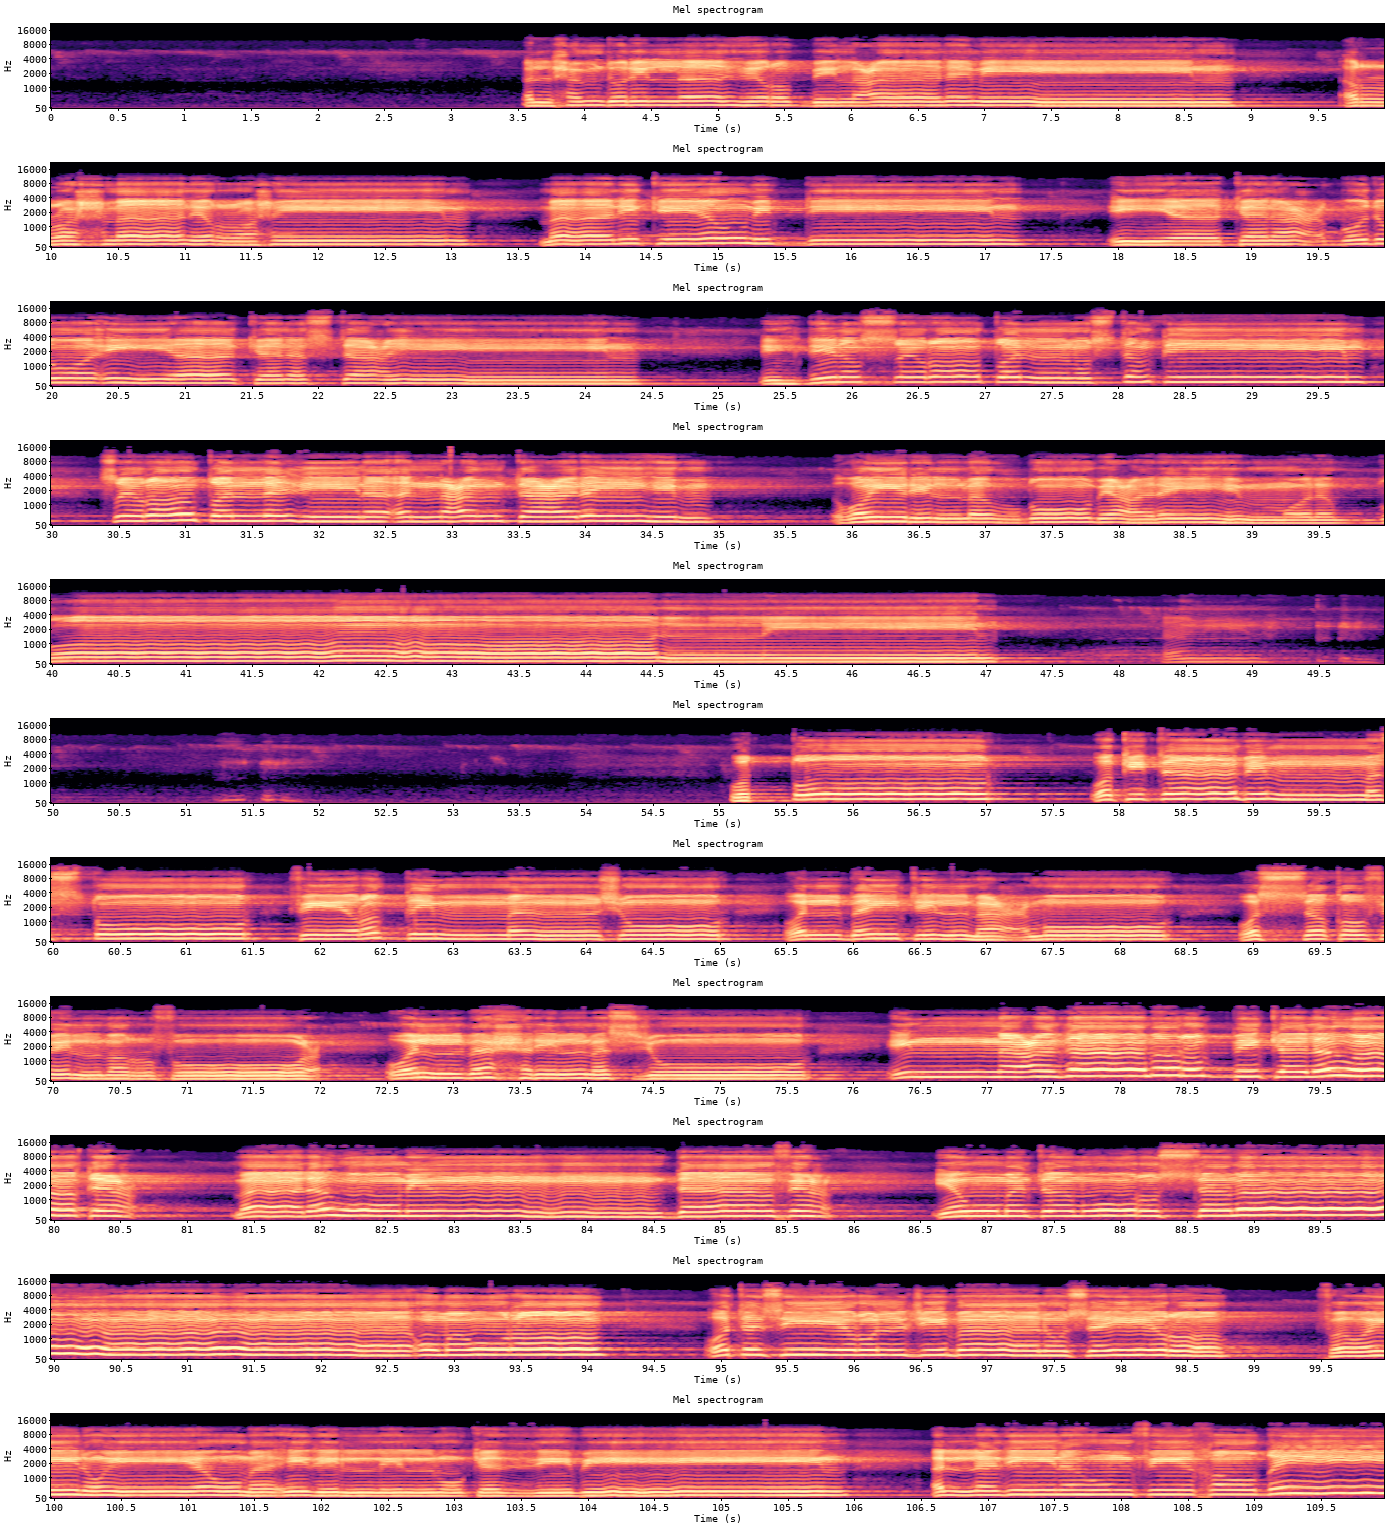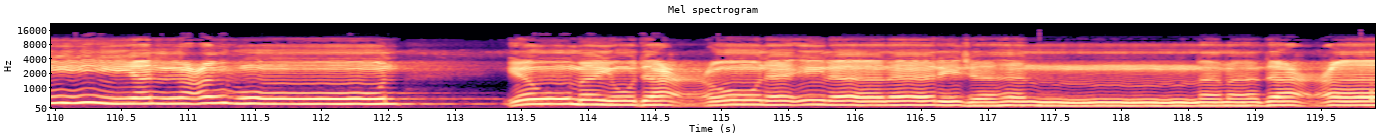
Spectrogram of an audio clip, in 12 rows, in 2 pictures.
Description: صلاة المغرب للقارئ بندر بليلة 29 جمادي الآخر 1445 هـ
تِلَاوَات الْحَرَمَيْن .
